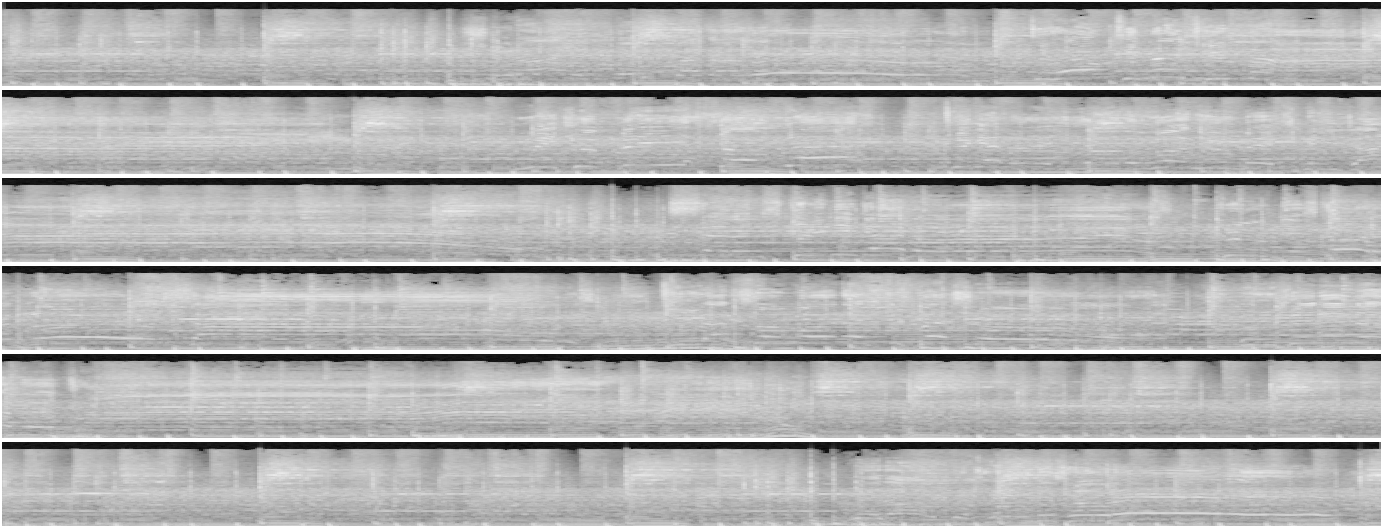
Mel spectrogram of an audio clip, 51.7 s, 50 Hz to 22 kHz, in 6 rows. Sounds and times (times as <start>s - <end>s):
Music: 0.0s - 51.7s.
